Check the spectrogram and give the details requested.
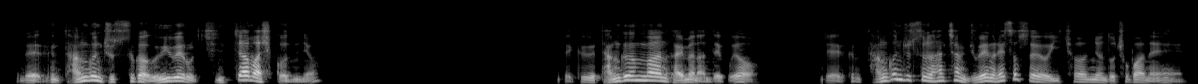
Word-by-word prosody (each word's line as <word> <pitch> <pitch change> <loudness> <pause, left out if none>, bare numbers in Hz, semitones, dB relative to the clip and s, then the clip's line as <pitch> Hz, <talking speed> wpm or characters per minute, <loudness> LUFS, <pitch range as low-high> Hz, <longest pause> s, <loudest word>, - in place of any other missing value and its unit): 네. - - -2
근데 - - -7
당근 170 - +3
주스가 125 +4 -1
의외로 145 - +3
진짜 100 - +3
맛있거든요. 75 - 0 2.4
네. - - -14
그 105 -3 -5
당근만 180 - +3
갈면 115 -4 +1
안 70 -1 -5
되고요. 80 - -3 0.6
이제 - - -10
그 - - -14
당근 165 - -1
주스는 190 -5 -2
한참 170 - -2
유행을 145 +8 +1
했었어요 185 - -1
2000 115 +6 -5
년도 105 -3 -3
초반에. 70 0 -6
145 Hz, 255 characters per minute, -23 LUFS, -, 2.4 s, 당근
